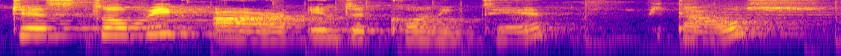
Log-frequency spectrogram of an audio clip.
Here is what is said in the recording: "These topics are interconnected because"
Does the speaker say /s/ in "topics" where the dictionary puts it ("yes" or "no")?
no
